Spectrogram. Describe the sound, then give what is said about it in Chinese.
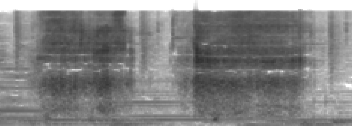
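A horse tangled in rope and a blanket at the foot of a wall breathes weakly and laboriously: two long, raspy, snore-like breaths, each lasting about a second, with a rough wheezing texture and no voices. “墙根底下传来一阵虚弱的呼吸声。”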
